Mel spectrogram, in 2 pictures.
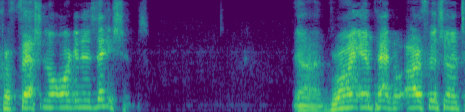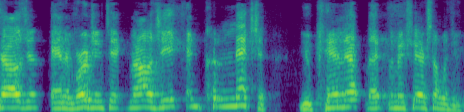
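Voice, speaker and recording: A man with a high pitch and animated tone, at a fairly quick pace with ordinary pitch variation. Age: 60s. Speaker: pastor and author. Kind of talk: book presentation talk. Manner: halting.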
